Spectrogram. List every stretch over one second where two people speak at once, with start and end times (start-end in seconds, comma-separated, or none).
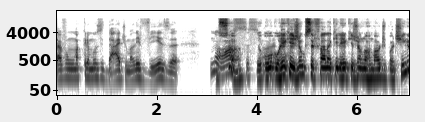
3.2-4.8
